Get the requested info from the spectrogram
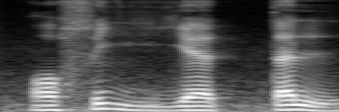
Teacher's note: صاد مستعلیہ ہے، پر پڑا جائے گا، تشدید کو تھوڑا سختی کے ساتھ پڑھیں۔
